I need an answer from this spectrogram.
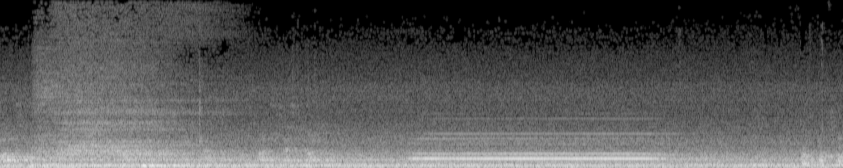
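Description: Electric train standing at a station platform with a steady low hum. A hiss of air comes about half a second in, and a steady ringing tone sounds for about two and a half seconds from about four seconds in.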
